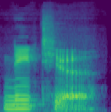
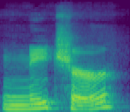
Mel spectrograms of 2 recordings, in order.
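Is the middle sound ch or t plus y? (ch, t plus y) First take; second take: t plus y; ch. First: The middle has a t followed by y. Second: The middle has a merged ch sound. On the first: This is an older pronunciation. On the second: This is the modern pronunciation.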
